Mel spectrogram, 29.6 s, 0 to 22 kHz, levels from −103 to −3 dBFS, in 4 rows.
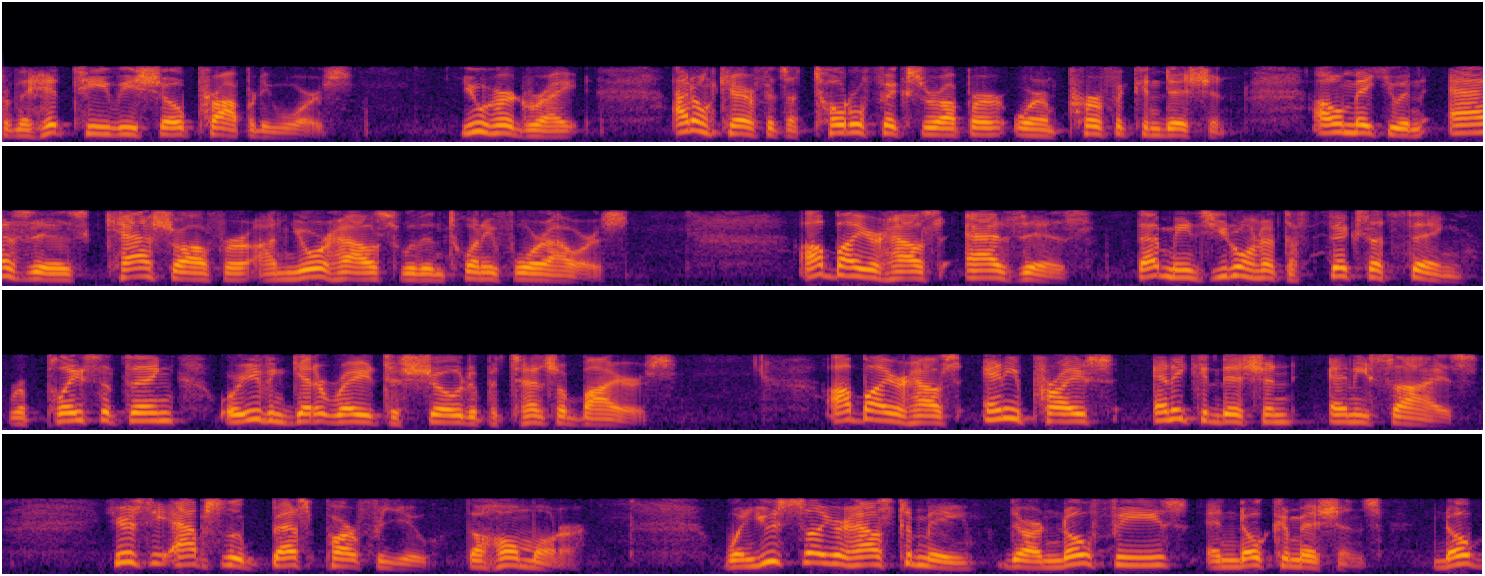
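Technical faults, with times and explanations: Careful listening turned up nothing that stood out in this speech, which carries the narrow band of an ordinary telephone line.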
